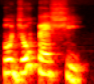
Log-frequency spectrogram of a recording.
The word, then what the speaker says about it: Joe Pesci: Joe Pesci.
